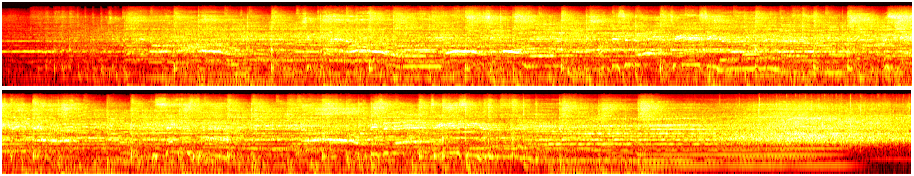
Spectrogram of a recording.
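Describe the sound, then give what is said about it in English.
A raw, screamed male vocal rides over loud, dense rock instrumentation, the shouted lines sustained and strained rather than sung, with the full band driving steadily throughout and swelling near the end. “It's not necessarily singing. It's not necessarily screaming in melody. He just screams it.”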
